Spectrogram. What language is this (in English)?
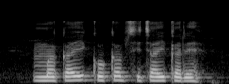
Magahi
